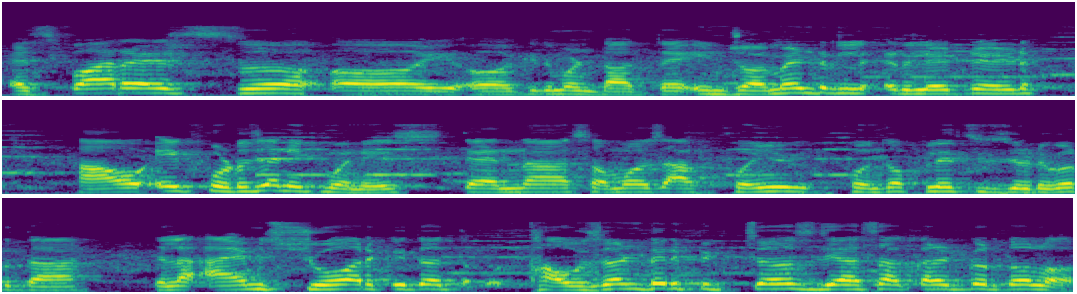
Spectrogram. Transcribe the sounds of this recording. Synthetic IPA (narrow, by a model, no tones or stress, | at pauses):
esfaɾes | kit̪əm̤əɳt̪at̪ɛʔiɲd͡ʑɔjmẽɳʈɾileʈeɽ | ɦãwekfoʈod͡ʑɛnikmənist̪ɛnːasəmɔd͡zakʰoĩkʰõnt͡sɔplet͡sʋid͡ʑiʈkəɾt̪ã | t̪jalaʔajmɕuɾkit̪ət̪ʰawd͡zəɳʈ̪əɾipik̚t͡ɕəɾs̬d̪eəsakəlekʈ̚kəɾt̪ɔlɔ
